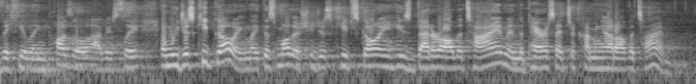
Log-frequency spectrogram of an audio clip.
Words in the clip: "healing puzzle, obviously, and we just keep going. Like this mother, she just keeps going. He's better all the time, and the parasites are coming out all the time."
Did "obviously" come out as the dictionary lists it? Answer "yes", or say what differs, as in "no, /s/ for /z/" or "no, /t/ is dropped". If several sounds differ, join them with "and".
yes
